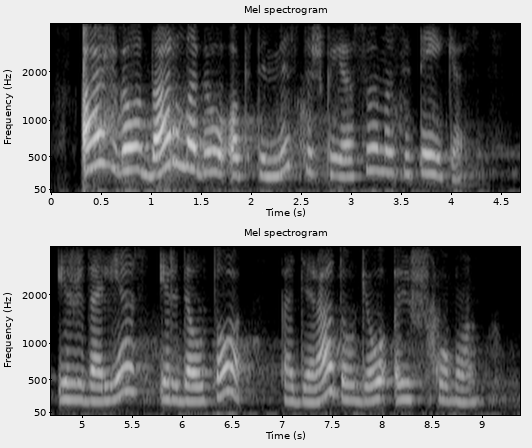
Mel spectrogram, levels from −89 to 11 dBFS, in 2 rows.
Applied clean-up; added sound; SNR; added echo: neural separator model SepFormer DNS4.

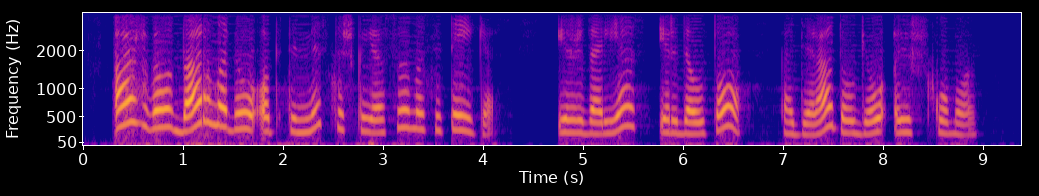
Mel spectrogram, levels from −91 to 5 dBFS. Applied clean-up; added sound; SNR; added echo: neural separator model SepFormer WHAMR!.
